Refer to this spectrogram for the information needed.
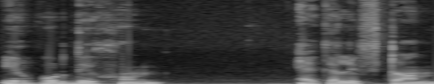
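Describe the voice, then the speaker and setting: A man teaching Quran reading, slowly naming and repeating each Arabic letter and explaining how to pronounce it. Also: medium pitch, steady tone, lo-fi sound. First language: Bengali. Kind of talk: slow letter-by-letter pronunciation lesson.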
